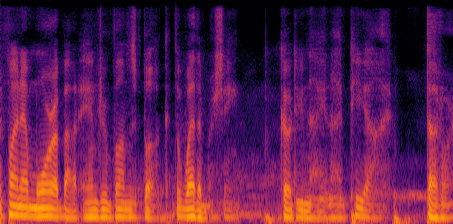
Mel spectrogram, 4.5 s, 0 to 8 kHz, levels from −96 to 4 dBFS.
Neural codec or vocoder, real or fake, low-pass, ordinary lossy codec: codec, 24 kHz, 1.2 kbps, DualCodec; fake; 7.2 kHz; AAC, 48 kbps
